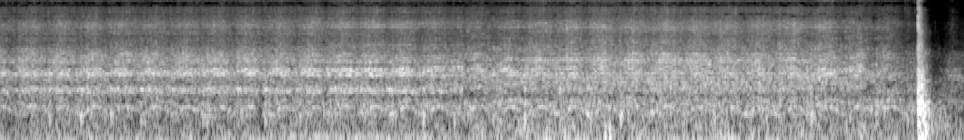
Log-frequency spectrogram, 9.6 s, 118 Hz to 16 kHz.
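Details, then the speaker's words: 2005 Mercedes CLK 320, in gear with parking brake on, heard under the hood: low uneven idle with faint irregular knocking, car rocking and shaking; rough only when stopped, not when driving, AC on full nearly stops it; cause unknown. "it's what it looks like and sounds like under the hood it does sound like there's a bit of a knocking"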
